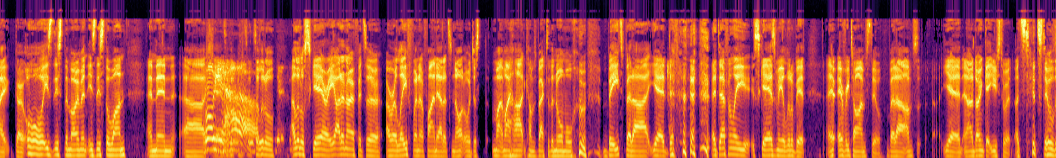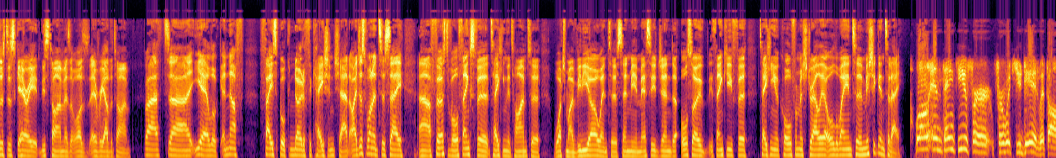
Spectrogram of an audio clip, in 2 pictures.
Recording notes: Phone Call to Birth Mother.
